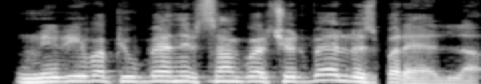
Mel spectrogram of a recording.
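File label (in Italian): "sbarella", vocabolario dialettale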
